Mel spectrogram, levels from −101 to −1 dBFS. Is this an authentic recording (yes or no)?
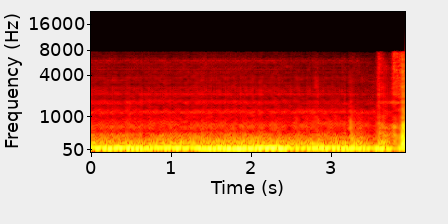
no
